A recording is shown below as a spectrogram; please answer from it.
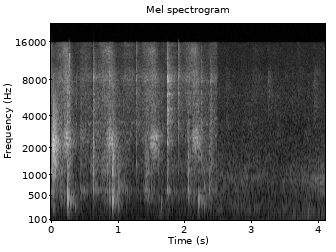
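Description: A string of light, irregular clicks and taps as a mountain bike wheel and its tire are handled, stopping about halfway through.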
